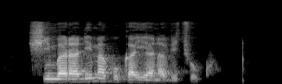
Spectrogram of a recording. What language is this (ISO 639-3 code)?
dav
